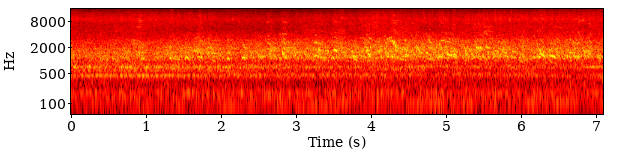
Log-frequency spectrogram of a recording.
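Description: Crowded chickens packed into a UK farm shed, a dense continuous murmur of clucking and chirping from many birds at once, steady and unbroken throughout with no talking.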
